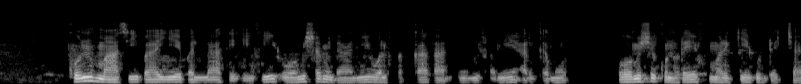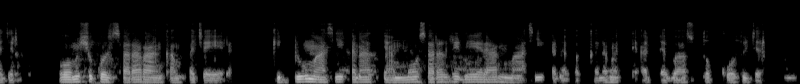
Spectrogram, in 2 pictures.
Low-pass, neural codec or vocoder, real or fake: 7.2 kHz; none; real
